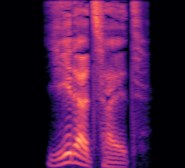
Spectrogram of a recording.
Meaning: anytime
- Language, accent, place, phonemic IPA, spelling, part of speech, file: German, Germany, Berlin, /ˈjeːdɐˌt͡saɪ̯t/, jederzeit, adverb, De-jederzeit.ogg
